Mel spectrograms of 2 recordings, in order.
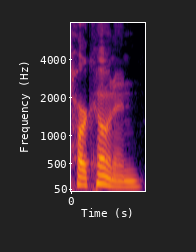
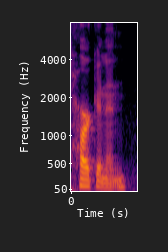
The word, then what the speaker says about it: Harkonnen: on this one right it's harkonnen but the way they pronounce it in this is harkenin yeah that's what they kept saying i don't like it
